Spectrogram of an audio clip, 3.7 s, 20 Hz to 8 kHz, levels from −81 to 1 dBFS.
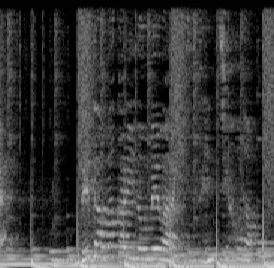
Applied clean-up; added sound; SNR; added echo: none; Bass guitar; -3 dB; reverberation time 0.7 s.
